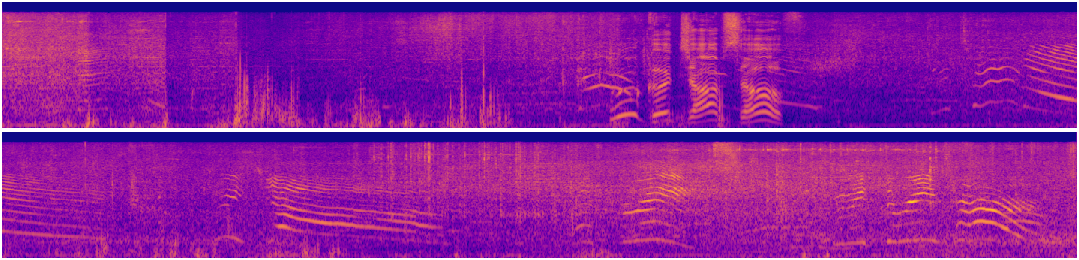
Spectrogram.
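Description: A snowboard scrapes over snow.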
